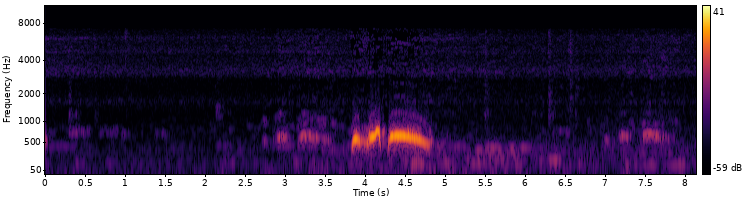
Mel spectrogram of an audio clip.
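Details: Spotted dove, from a recording of calling, urging and cooing phrases: faint low murmurs, then one loud burst of three quick coos ending in a long falling note, with soft background rumbles.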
